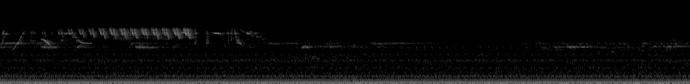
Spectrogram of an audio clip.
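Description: Faint background ambience: a small bird's rapid, high trill for the first two seconds or so, then softer scattered chirps, over a steady low hum.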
